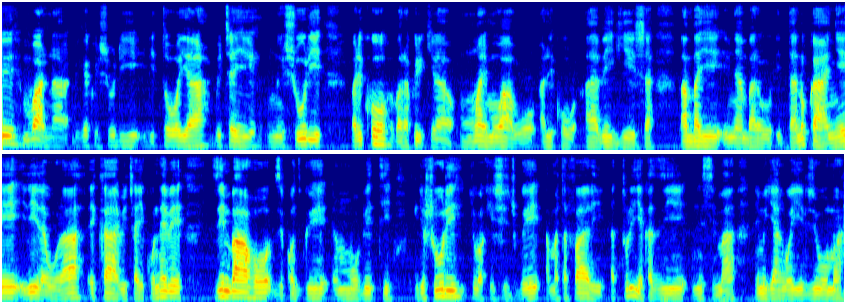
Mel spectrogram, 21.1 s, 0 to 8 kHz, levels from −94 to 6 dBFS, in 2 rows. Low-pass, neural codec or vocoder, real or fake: 7.2 kHz; none; real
